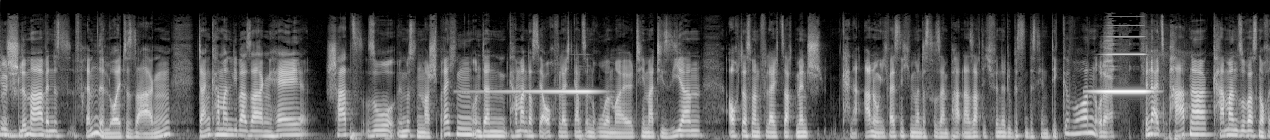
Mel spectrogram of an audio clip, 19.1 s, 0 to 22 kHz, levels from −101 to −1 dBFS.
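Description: A microphone is picking up the loudspeaker it feeds, and at 1.5 kHz the loop gain rises above one, so that frequency reinforces itself: a loudspeaker feedback squeal. The first runs from 6.79 to 9.23 s, just after "so wir müssen mal", swelling over about two seconds to roughly 10 dB above the speech. The second, from 16.24 to 17.45 s after "bist ein bisschen dick", builds in under half a second and reaches roughly 15 dB above the speech.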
